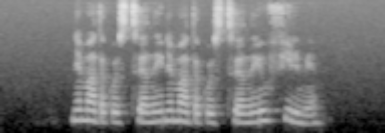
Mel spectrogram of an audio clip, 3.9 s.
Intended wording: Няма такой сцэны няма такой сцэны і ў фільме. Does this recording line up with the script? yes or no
yes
